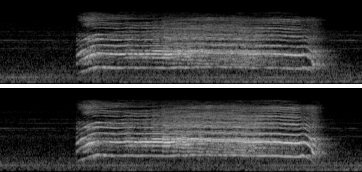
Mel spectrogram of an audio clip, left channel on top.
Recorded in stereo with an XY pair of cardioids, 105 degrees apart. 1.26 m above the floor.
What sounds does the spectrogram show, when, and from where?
0.8 s a scream: 40° right, 2 m; by 3.2 s 70° right, 0.7 m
